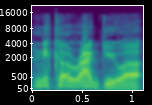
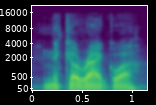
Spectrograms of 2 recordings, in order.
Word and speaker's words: Nicaragua: archery as it's not streaming anywhere no uh nicaragua is pronounced nick uh nico ra nicaragua nicaragua that's how you pronounce it nicaragua i was pronouncing it nicaragua nicaragua nicaragua nicaragua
